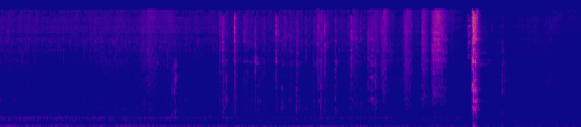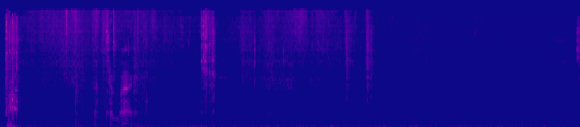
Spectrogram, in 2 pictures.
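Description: Water boiling in a small metal pan over a methylated-spirit burner, a steady low bubbling with the flame that fades after about nine seconds. Sharp clinks of the metal pan being handled and lifted come about seven and nine seconds in.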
